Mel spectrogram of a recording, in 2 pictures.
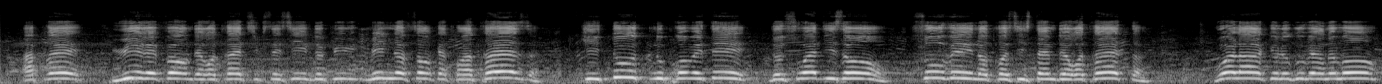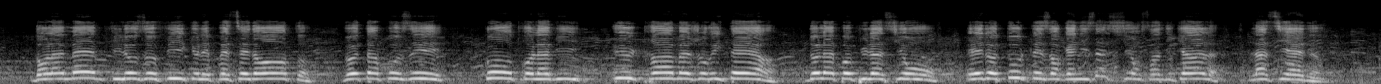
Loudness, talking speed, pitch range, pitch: -15 LUFS, 100 wpm, 240-270 Hz, 255 Hz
